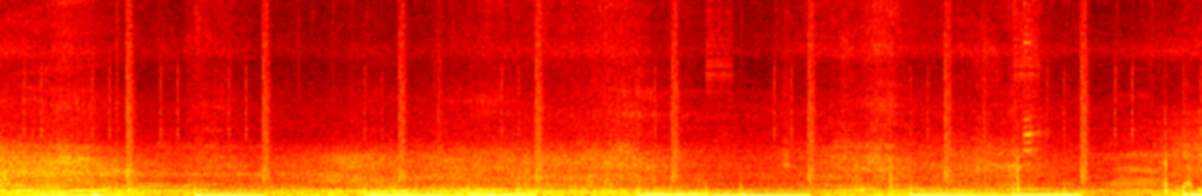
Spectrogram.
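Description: Irregular knocks and scrapes of a wooden pestle and spatula in a stone mortar (cobek) as rujak peanut-chili sauce is ground and mixed, over a heavy low rumble.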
